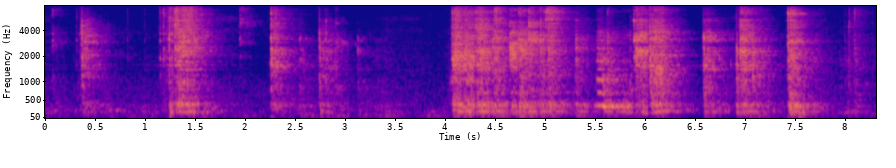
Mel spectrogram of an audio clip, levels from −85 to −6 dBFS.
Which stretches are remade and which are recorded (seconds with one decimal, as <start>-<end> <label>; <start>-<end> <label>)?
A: 0.0-3.4 remade; 3.4-5.8 recorded; 5.8-7.6 remade; 7.6-8.3 recorded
